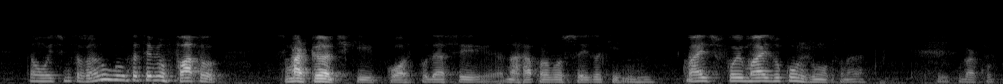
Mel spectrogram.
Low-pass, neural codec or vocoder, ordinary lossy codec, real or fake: 7.2 kHz; none; AAC, 16 kbps; real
